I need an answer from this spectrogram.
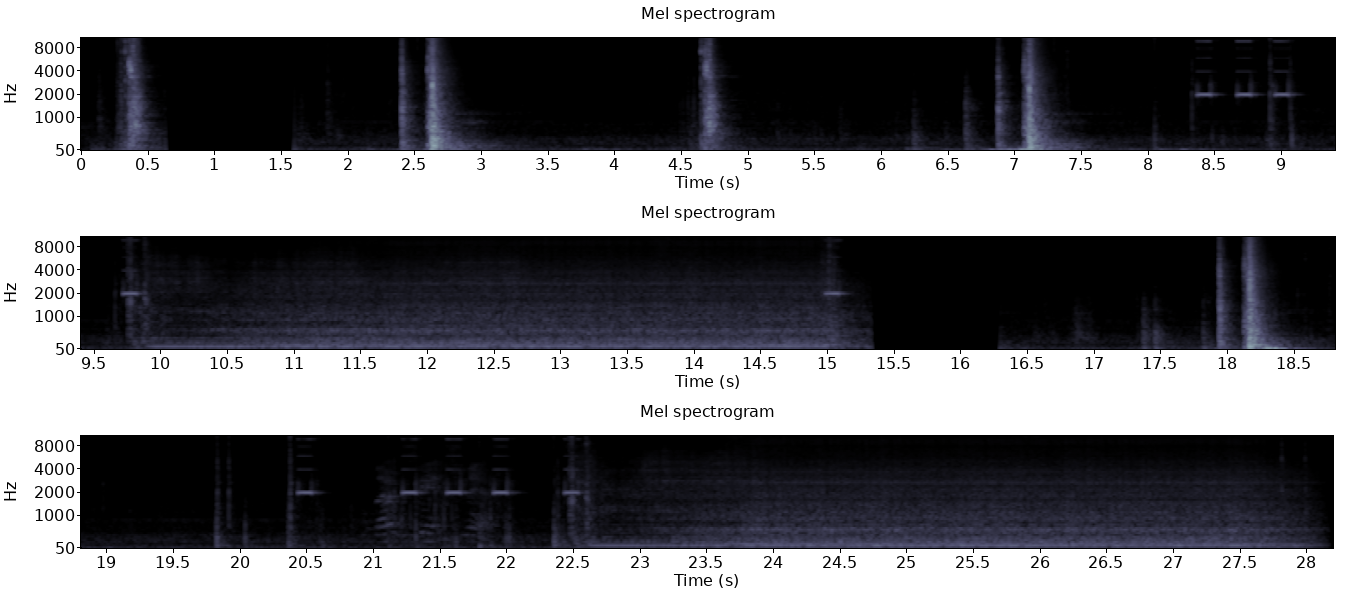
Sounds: microwave oven, home sounds

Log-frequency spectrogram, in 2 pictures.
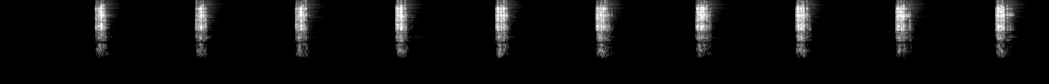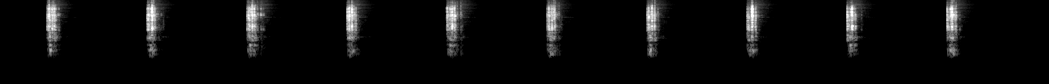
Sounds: clock, mechanisms, tick-tock

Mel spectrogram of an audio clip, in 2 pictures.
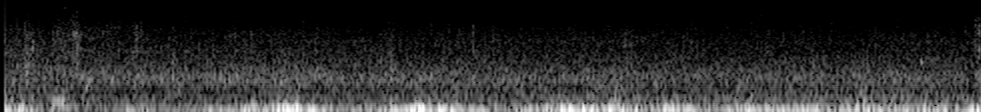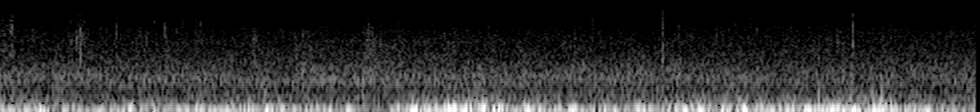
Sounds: wind

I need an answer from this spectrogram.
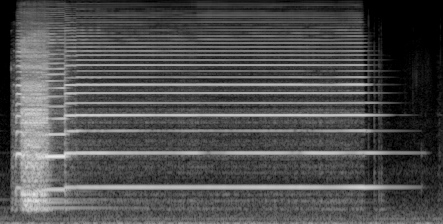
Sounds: musical instrument, music, bowed string instrument

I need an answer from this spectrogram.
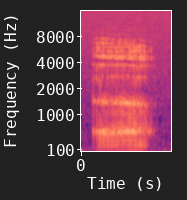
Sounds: eructation

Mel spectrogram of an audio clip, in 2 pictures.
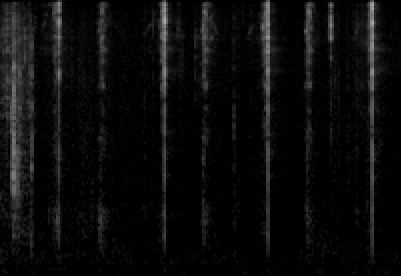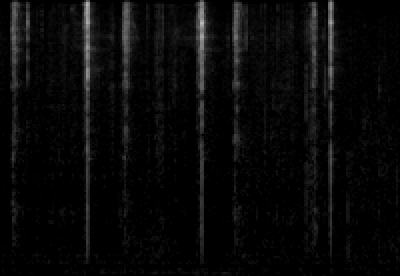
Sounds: domestic sounds, scissors

